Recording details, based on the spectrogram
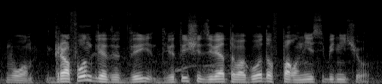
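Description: A man's voice: mid-range voice, fairly quick, darkish tone, husky. A man hosting a live video game stream, chatting casually in slangy, joking language with mild expletives.

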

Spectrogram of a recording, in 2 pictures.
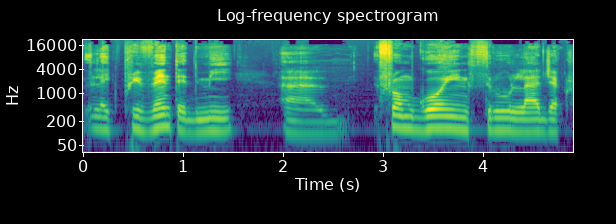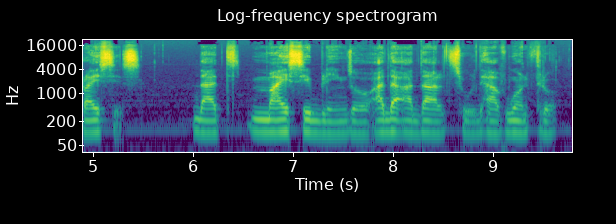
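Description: A young man, an author and musician, telling his story softly and hesitantly in an interview. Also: on the low side, no echo. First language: Swahili. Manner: soft-spoken, hesitant with restarts and fillers. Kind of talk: reflective personal storytelling.

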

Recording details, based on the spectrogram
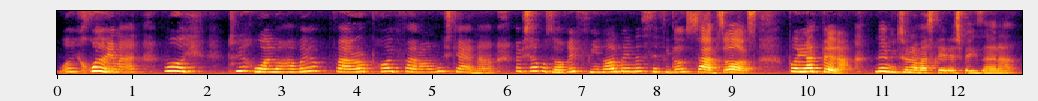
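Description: A woman's voice: medium pitch, natural voice. A woman voicing a bold, passionate female animal leader with an urgent, dramatic manner in a storybook reading. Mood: dismayed, excited. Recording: roomy echo with some background noise.

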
